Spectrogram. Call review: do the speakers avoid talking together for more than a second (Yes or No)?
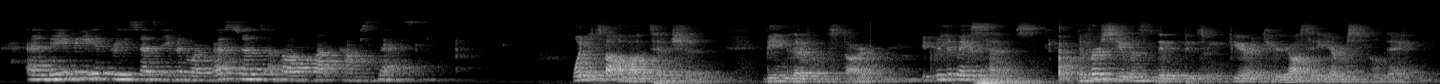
Yes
